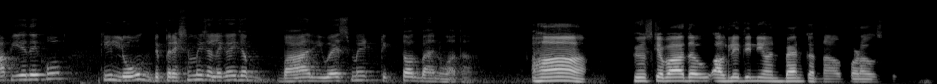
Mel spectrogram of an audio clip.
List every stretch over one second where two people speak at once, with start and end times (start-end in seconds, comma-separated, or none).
none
